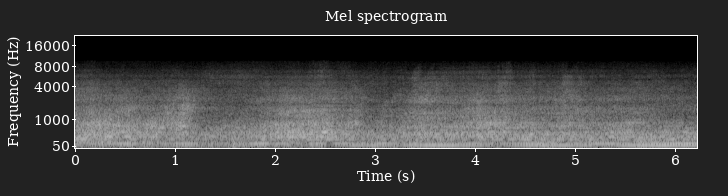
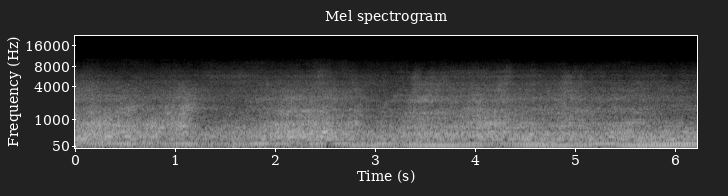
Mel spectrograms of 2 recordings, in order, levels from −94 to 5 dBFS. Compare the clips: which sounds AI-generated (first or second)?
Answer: second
